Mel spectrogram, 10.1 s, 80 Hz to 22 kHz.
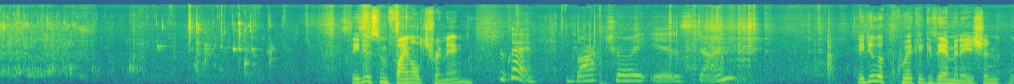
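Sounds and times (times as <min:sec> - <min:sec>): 
rainwater dripping and splashing as bok choy is washed: 0:00.0 - 0:03.2
speech: 0:03.5 - 0:07.6, 0:08.6 - 0:10.1.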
